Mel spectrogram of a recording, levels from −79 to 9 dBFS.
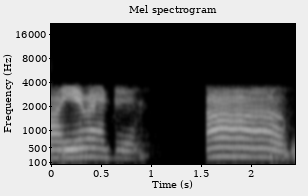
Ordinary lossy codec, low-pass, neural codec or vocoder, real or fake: none; 3.6 kHz; none; real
